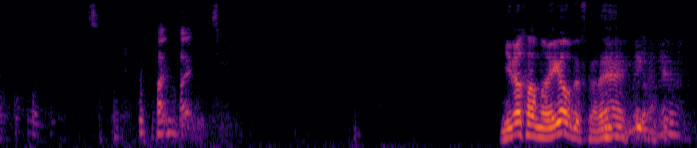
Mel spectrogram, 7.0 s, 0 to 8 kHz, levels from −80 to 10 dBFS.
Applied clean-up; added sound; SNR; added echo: neural mask model DeepFilterNet 3.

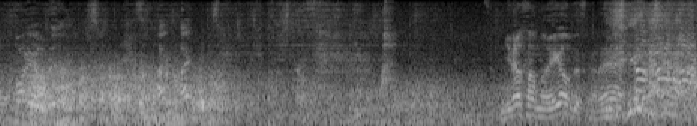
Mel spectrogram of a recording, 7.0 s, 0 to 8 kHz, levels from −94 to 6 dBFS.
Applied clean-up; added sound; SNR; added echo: none; Thunder / Rain; 0 dB; reverberation time 0.2 s.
